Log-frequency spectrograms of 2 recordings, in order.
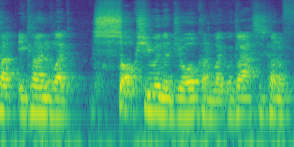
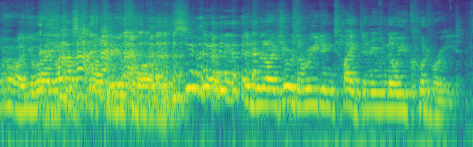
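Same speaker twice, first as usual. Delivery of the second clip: laughing mockery; 6 semitones higher, 6 dB louder than usual. Tiefling mocking Garv.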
